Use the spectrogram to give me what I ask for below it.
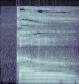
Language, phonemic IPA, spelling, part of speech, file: Mon, /kuː/, ဂူ, noun / verb, Mnw-ဂူ.wav
- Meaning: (noun) 1. market garden 2. a cultivated clearing; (verb) to rain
